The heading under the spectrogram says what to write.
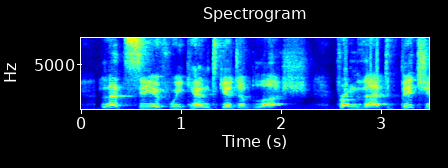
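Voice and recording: Reading aloud in a natural voice is heard here.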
